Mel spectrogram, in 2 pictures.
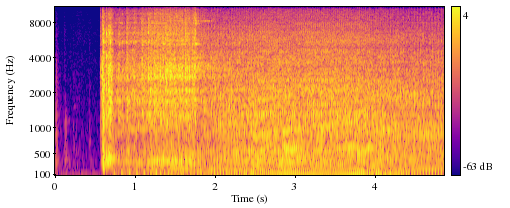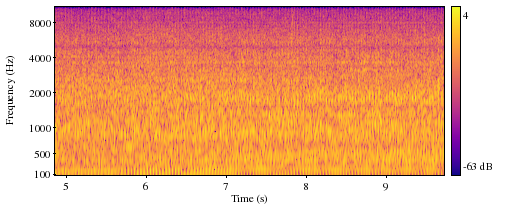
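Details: Peugeot Vclic scooter, previously no spark and not starting, after a faulty ignition coil was temporarily replaced with a new one, catches straight away, flares briefly, then settles into a steady even two-stroke buzz.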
